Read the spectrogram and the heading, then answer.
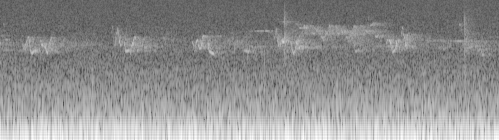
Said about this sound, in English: Also sounds like there's a magnolia warbler here too.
